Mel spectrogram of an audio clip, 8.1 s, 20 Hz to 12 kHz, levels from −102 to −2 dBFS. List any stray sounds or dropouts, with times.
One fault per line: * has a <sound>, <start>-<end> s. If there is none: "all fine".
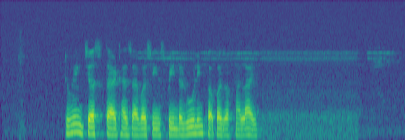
all fine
